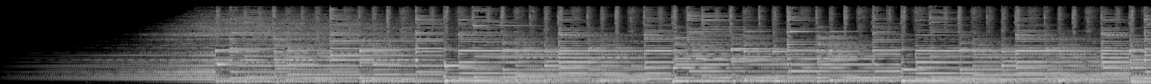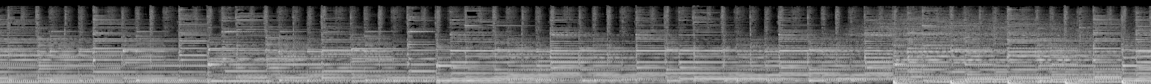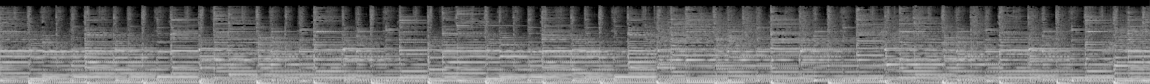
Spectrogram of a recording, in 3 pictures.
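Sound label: Elegant, Corporate background music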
